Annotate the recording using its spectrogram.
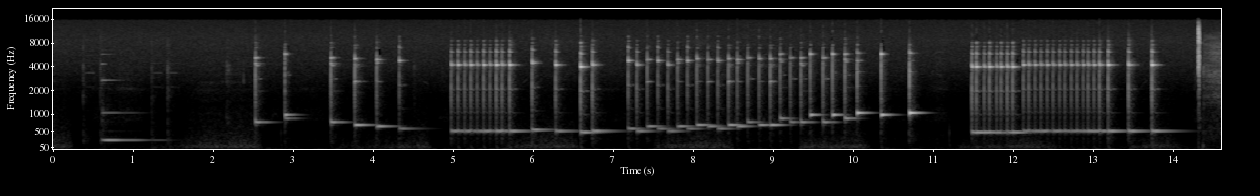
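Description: Sampled xylophone sound from a MalletKAT Pro 8.5 electronic mallet controller with a GigKAT module. A few single notes stepping down in pitch come first, then a fast roll on one note that climbs into a rising run of rolled notes, and it ends with another fast roll held on one low note.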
